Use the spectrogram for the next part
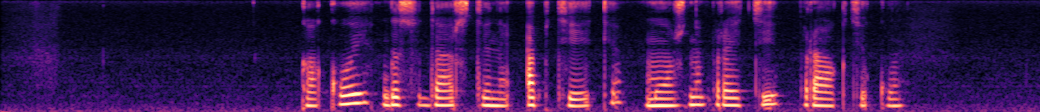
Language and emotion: Russian, neutral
